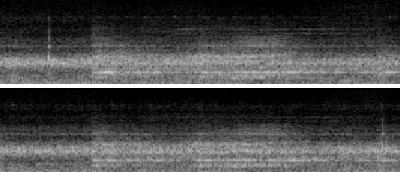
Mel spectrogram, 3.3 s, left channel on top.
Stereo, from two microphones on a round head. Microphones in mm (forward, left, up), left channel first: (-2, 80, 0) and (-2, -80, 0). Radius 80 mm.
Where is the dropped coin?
70° left (ahead or behind), 9.5 m.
